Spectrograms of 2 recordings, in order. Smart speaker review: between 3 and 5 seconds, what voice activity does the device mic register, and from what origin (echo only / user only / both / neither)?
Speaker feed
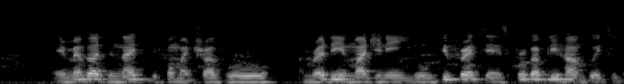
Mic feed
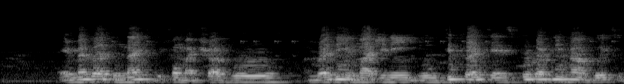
echo only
